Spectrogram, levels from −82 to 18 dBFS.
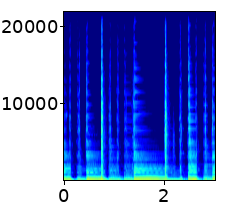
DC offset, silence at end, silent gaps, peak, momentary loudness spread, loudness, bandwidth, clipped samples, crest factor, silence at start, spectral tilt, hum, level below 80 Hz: under 0.1%; 0 s; none; -14 dBFS; 12 LU; -33 LUFS; over 20 kHz; under 0.1%; 18 dB; 0 s; -6 dB/octave; none; -44 dBFS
